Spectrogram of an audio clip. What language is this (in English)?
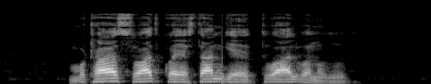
Torwali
